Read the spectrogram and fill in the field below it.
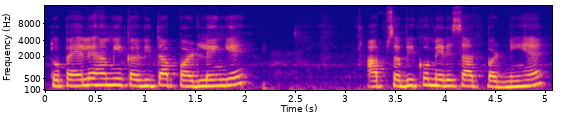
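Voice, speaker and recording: A woman teaching young children a Hindi lesson, saying example words slowly and deliberately so they can repeat after her. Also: on the high side, steady tone. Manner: slow, carefully drawn-out pronunciation of example words. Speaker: primary school Hindi teacher.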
